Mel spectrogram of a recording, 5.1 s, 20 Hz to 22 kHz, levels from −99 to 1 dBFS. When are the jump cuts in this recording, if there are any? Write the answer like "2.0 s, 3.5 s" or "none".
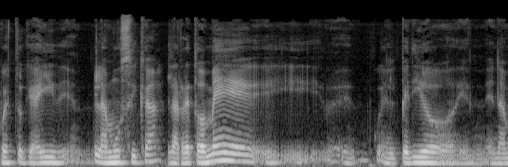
0.9 s, 1.7 s, 3.7 s

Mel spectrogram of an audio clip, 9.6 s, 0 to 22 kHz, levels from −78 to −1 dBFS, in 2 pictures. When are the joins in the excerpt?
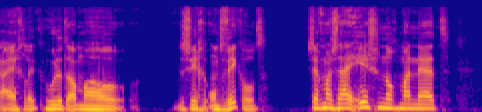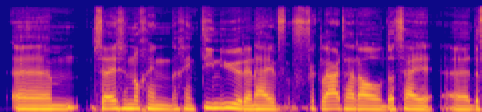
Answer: none

